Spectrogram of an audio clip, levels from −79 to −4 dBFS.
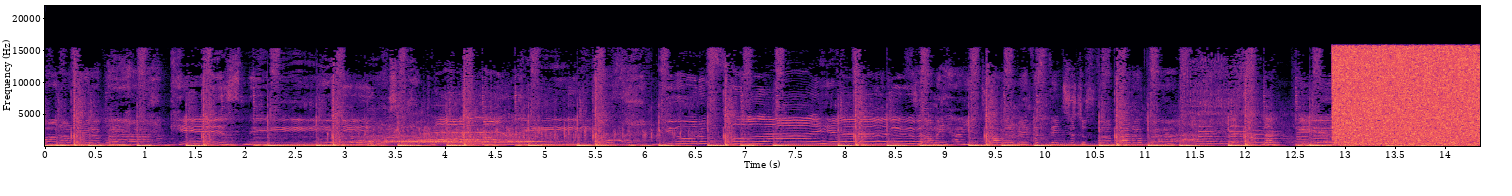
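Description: From 12.87 s to the end of the clip there is a wrong sample width fault: audio stored as 32-bit integers is read back as 16-bit integers. Each original sample is split into two values. The upper half still follows the real signal, but the lower half is essentially random bits. The result is loud, harsh noise with the original sound buried inside it, playing at half speed and an octave low.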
